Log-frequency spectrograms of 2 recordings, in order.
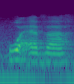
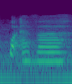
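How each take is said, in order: First: The t sound in the middle is dropped. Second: The same.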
